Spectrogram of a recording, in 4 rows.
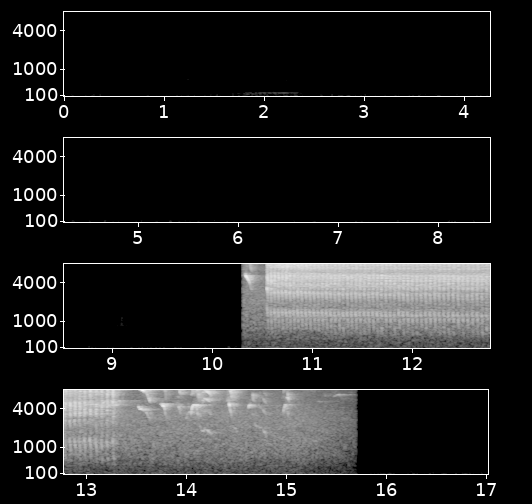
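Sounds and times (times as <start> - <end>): songbird buzzing trill: 10.3 - 15.7
songbird high chirps: 10.3 - 15.7.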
